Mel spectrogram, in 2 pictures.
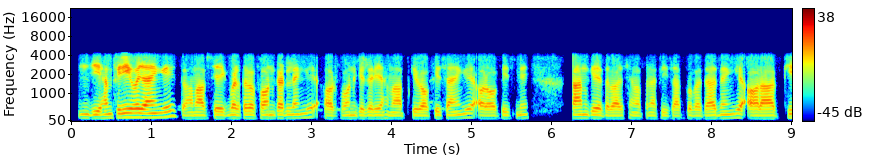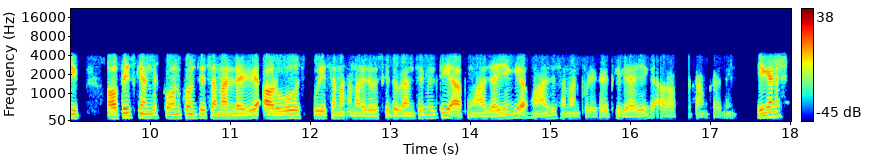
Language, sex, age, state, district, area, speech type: Urdu, male, 30-45, Bihar, Darbhanga, urban, conversation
